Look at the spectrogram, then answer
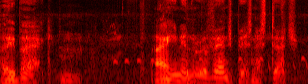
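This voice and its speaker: An actor playing a gruff, sceptical American outlaw gunman with a dry, sardonic manner in a western game. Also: very deep voice, unhurried, background noise. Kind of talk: western game cutscene acting.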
